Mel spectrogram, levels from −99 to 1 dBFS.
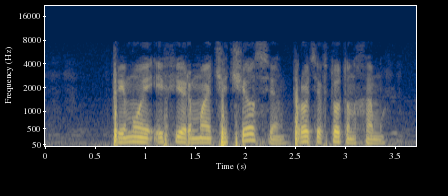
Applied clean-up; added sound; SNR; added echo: none; none; none; none.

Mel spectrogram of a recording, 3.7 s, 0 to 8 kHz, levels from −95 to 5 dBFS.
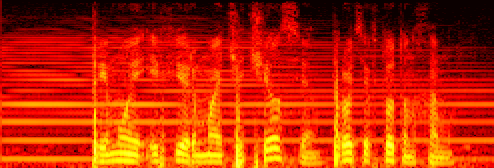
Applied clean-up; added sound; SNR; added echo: none; Wind instrument, woodwind instrument; 14 dB; none.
